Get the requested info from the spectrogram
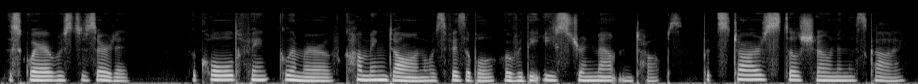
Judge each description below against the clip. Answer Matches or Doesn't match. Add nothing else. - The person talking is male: Doesn't match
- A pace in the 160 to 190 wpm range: Matches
